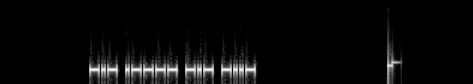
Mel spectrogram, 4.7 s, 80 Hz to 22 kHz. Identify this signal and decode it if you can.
Morse code, heard as a keyed tone, about 37 wpm, 700 Hz. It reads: K1KX
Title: USA Call Signs - 4 Characters - 8x Character Spacing - 40wpm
